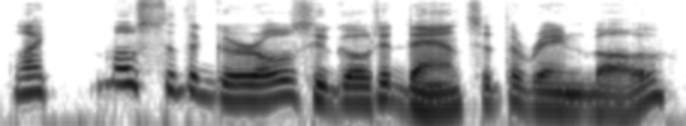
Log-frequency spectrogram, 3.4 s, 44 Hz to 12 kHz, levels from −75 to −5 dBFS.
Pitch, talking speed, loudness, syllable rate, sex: 145 Hz, 210 wpm, -18 LUFS, 4.5 syllables/s, male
